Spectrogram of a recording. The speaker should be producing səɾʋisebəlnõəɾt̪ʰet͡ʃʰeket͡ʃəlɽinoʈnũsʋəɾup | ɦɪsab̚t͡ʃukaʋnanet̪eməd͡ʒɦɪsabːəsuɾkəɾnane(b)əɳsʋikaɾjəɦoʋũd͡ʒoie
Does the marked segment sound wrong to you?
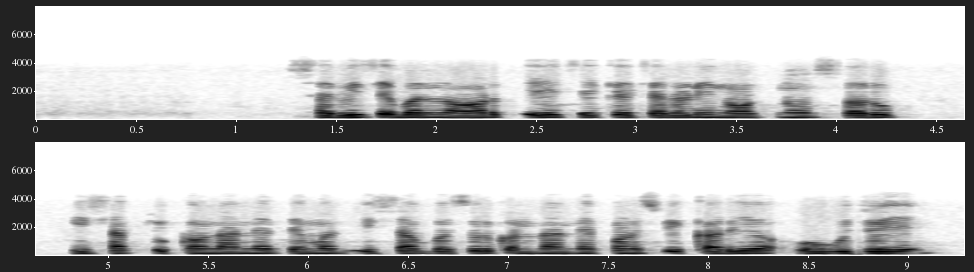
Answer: yes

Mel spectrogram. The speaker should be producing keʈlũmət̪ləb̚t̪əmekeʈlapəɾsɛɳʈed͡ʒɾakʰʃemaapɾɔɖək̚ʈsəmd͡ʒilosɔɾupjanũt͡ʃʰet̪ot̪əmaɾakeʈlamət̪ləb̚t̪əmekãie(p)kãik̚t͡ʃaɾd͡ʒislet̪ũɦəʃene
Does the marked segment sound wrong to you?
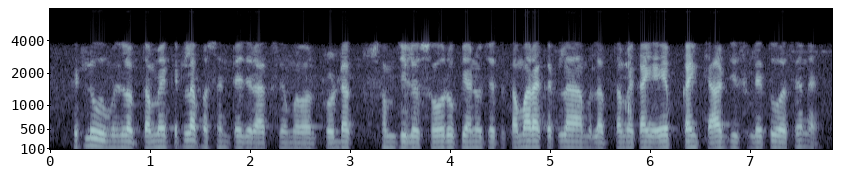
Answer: no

